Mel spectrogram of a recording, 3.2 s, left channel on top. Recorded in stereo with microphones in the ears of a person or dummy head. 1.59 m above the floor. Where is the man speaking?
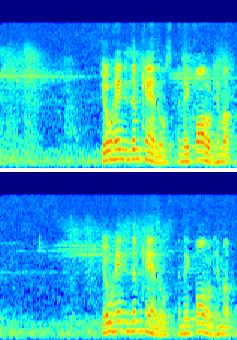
40° left (ahead or behind), 1.3 m.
